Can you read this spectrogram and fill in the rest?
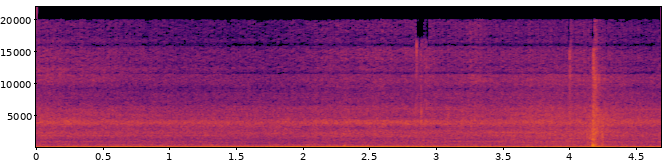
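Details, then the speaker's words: Porsche 996 C4 after a clutch repair (faulty release bearing and a deformed part), engaging reverse and rolling back: a steady low engine rumble with no grinding or chatter. Clutch engages normally. "so yep this clutch is working properly you sorted out the problem the problem was the actual release bearing"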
